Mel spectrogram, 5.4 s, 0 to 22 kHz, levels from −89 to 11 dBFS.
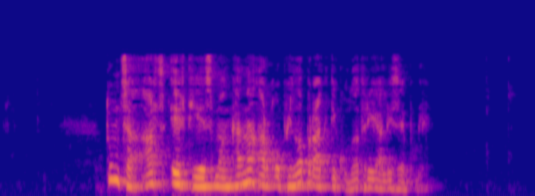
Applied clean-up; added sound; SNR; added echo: none; none; none; none.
